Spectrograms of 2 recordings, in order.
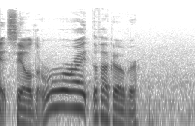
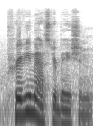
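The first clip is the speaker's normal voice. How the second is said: ordinary talk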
